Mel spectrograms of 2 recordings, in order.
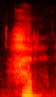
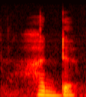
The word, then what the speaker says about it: har: The word is har. H A R. You either you can roll the R, r, r, r, r, r or you pronounce it as hud, d, d, d.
